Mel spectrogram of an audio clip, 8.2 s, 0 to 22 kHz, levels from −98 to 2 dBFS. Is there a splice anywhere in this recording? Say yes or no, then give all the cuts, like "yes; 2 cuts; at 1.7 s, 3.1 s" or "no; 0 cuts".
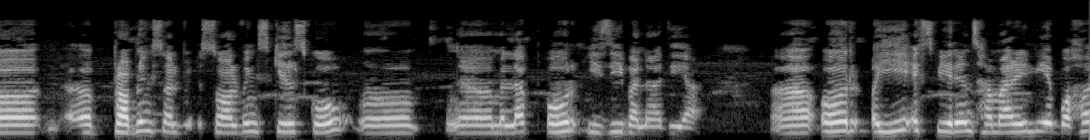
no; 0 cuts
